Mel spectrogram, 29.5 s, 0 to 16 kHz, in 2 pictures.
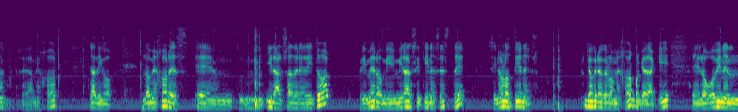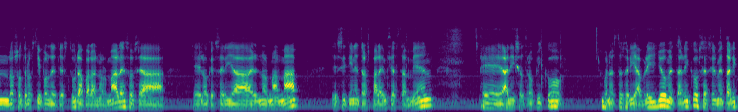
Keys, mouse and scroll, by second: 1.3 shift+middle click, 2.9 n, 4.3 click, 4.6 click, 7.8-9.2 drag, 9.9 click, 12.5 middle click, 14.0 click, 25.7 middle click, 28.8-29.5 drag.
